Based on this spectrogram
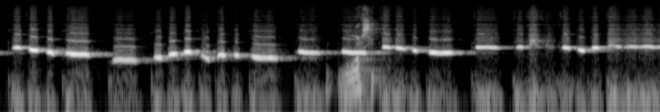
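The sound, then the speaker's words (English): A person whistles a short, steady melody of sustained tones, mimicking a washing machine's end-of-cycle tune; the whistle moves through several pitches with brief gaps, and a voice briefly speaks partway through. “The other thing that can pack its nags about washing machines is when it finishes, it's like the hymn of death.”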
